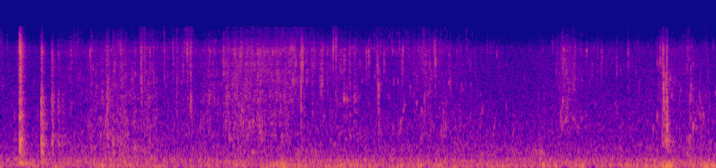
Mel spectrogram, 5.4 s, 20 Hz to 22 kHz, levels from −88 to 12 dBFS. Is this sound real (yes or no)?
yes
